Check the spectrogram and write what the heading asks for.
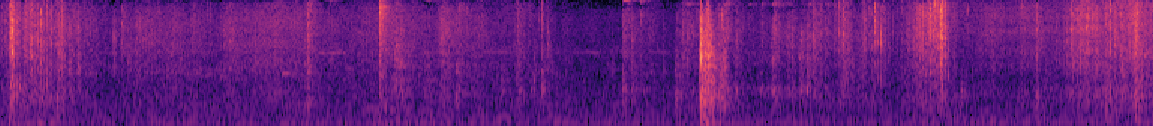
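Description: Groceries being unloaded from a shopping trolley onto a supermarket checkout belt: plastic bags rustling and items set down in short, scattered clicks. One sharp knock a little past halfway is the loudest sound.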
